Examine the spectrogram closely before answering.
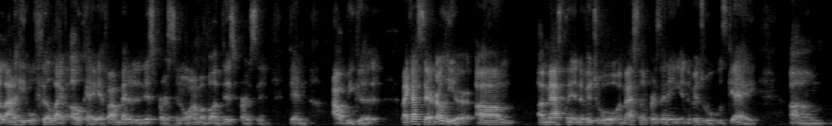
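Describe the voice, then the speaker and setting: Animated man co-hosting in an echoey room. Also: on the low side. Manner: animated and expressive, drawn-out emphasis. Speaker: podcast co-host. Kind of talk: casual chat.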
